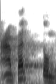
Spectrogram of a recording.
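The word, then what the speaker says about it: عبدتم: Terus kemudian ma abadtum itu ada dal sukun kemudian setelahnya ta. Nah di situ cara membacanya langsung masuk ke huruf tanya-nya ya. Langsung ke makhrij makhrajnya ta. Ma abad tumbi sareng-sareng ma abadtum. 1 2 3. Ma abadum. Jadi ee qalqalah dalnya itu tidak terlihat.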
